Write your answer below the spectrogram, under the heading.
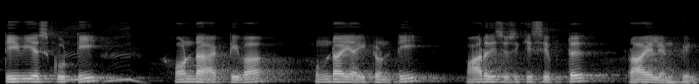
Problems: background sounds at intervals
